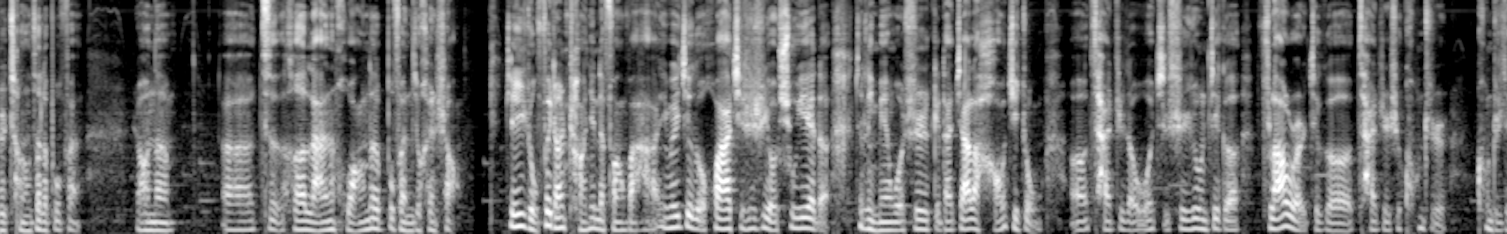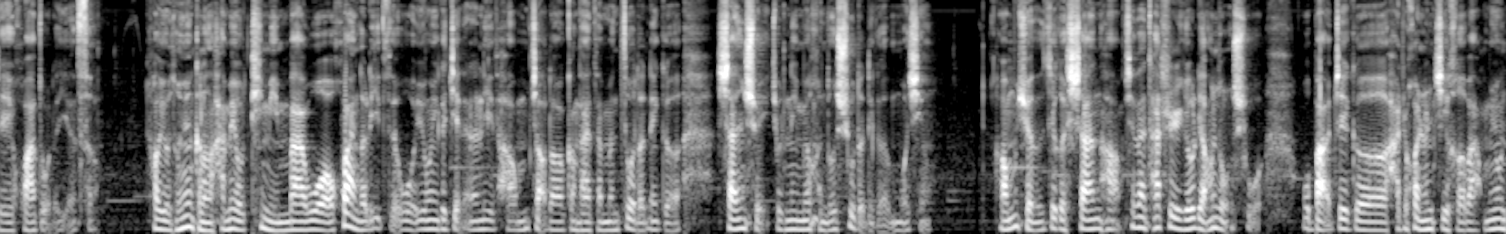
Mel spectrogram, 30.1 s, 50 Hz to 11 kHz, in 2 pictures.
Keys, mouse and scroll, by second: 19.8-20.8 drag, 22.2 x, 24.1 click, 24.8 click, 24.9-25.4 scroll down 19, 25.4 shift+middle click, 25.6 click, 25.8-29.1 middle drag, 29.1 click, 29.8-30.1 drag.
